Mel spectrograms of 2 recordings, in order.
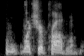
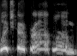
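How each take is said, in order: First: It is said loudly, confidently and sternly. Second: It is said timidly and quietly.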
